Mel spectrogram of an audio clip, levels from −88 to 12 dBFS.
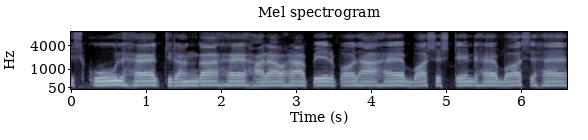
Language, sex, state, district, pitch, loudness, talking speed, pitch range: Hindi, male, Bihar, Muzaffarpur, 145 Hz, -24 LUFS, 120 wpm, 140-145 Hz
